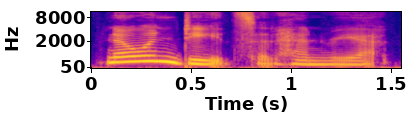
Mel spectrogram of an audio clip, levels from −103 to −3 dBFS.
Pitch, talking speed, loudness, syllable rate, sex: 220 Hz, 155 wpm, -16 LUFS, 5.0 syllables/s, female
